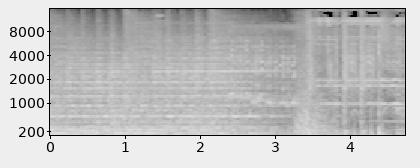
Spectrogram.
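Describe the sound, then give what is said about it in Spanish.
A flock of turkeys gobbles loudly and continuously, their rattling calls overlapping into a dense chorus, with one sharp burst of gobbling standing out near the end. “Cuando los españoles conocieron el guajolote que preparaban los indios y lo llevaron a España, donde lo criaron y se fue modificando la receta hasta llegar al delicioso pavo relleno que saboreamos en nuestros días.”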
